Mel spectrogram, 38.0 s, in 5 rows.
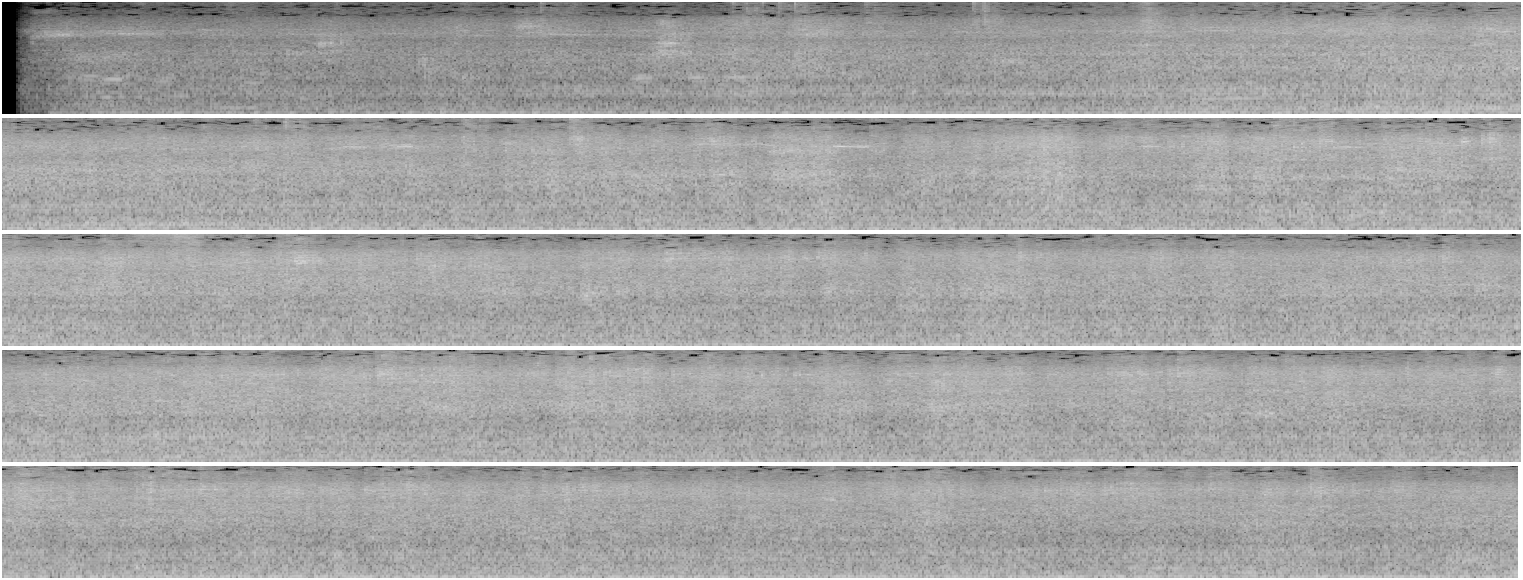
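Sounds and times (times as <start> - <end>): train wheels rumbling on rails: 0.1 - 37.9.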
